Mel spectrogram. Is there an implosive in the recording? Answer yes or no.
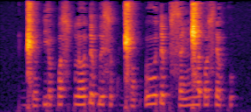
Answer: yes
